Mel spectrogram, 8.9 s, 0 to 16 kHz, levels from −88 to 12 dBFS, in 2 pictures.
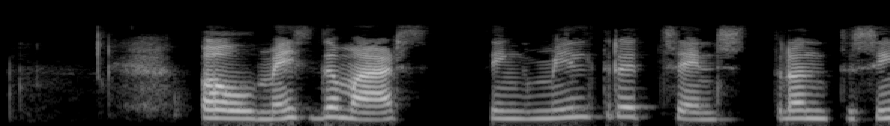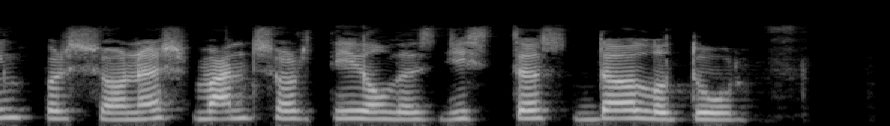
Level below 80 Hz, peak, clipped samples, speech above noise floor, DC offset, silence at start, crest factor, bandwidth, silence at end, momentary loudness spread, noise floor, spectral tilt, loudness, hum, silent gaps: -68 dBFS; -2 dBFS; under 0.1%; 42 dB; under 0.1%; 0.65 s; 20 dB; 7.4 kHz; 0.75 s; 12 LU; -61 dBFS; -4 dB/octave; -19 LUFS; none; 2.17-2.37 s, 3.81-3.87 s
